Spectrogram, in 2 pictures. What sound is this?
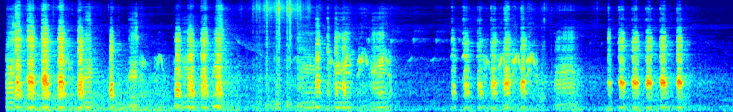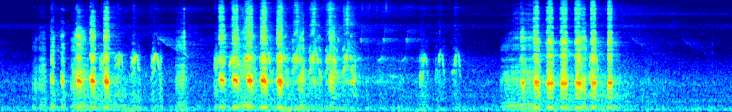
Sound effects > Animals
Waterfowl - Three Geese Honking; Buff Gander, Chinese Goose, and Hybrid Gosling
Three geese that were honking in a pen.
goose, chinese-goose, buff-goose, gosling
